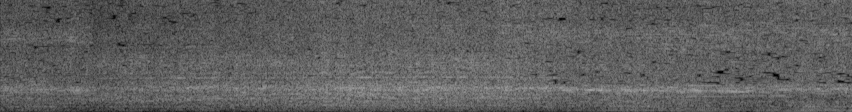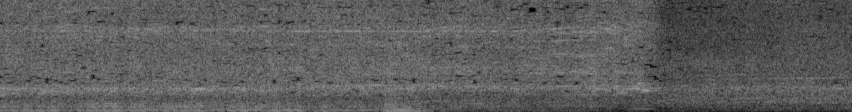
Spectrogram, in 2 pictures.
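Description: An angle grinder whirs loudly as it spins up.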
